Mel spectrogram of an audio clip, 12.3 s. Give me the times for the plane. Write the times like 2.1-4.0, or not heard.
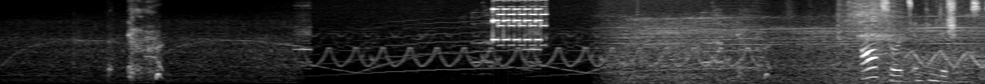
7.5-12.2.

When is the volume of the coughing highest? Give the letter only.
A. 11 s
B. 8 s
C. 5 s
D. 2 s
D.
